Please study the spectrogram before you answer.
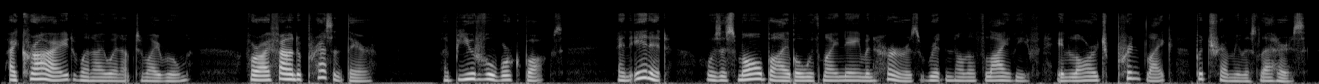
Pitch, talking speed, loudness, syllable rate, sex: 190 Hz, 185 wpm, -21 LUFS, 5.0 syllables/s, female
